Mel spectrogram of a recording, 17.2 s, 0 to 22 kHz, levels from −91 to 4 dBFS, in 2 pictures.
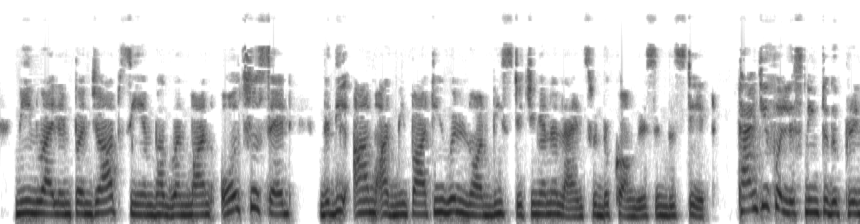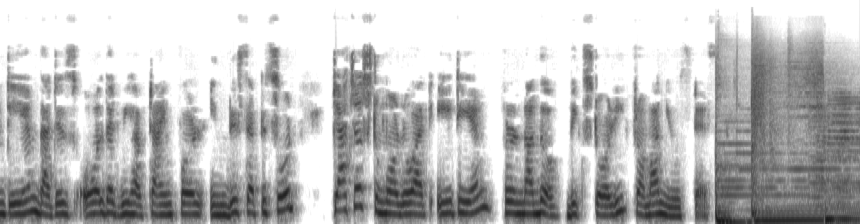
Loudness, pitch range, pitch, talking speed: -16 LUFS, 175-210 Hz, 190 Hz, 200 wpm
